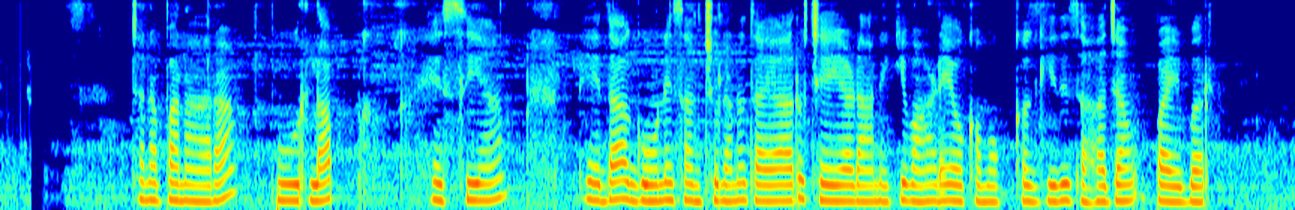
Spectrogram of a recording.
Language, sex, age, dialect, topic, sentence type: Telugu, male, 56-60, Telangana, agriculture, statement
